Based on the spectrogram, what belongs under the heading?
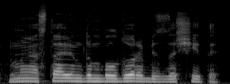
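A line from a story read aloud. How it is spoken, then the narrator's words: Gloomy reply. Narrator (Russian): мрачно отозвался оборотень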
